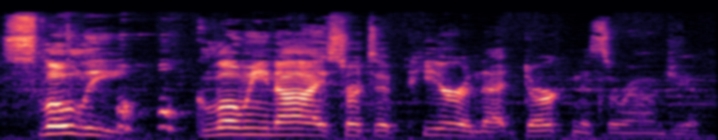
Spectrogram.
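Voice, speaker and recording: Male game master on a stream, bright and clear, soft music behind. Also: a little high, normal speed. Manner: descriptive, relaxed, checks in with players. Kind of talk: narrating a tabletop game on stream.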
